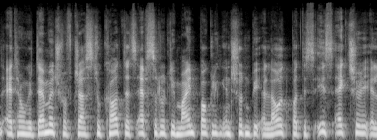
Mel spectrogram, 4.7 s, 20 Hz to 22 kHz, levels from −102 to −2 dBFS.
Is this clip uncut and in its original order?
yes; 0 cuts

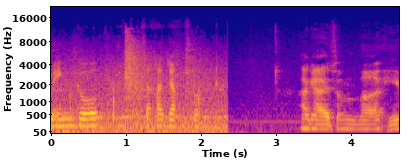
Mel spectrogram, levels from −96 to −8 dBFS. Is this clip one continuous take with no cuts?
no; 1 cut; at 2.4 s

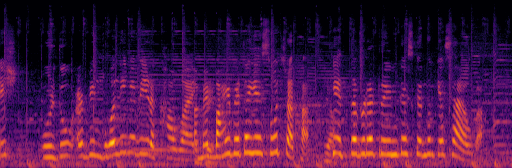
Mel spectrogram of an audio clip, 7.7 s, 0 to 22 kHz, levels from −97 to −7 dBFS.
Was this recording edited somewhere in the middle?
yes; 1 cut; at 2.9 s

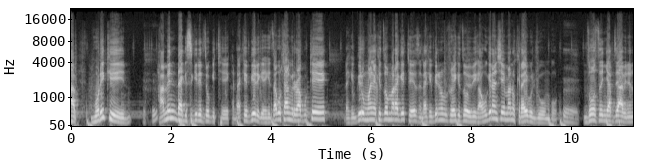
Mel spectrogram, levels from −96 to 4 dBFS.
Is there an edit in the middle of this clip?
no; 0 cuts

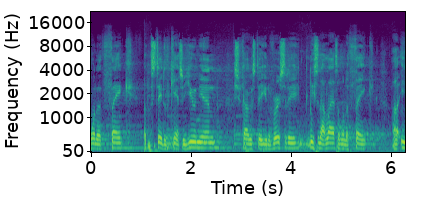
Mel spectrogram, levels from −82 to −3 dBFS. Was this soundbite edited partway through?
yes; 3 cuts; at 1.1 s, 2.9 s, 4.2 s

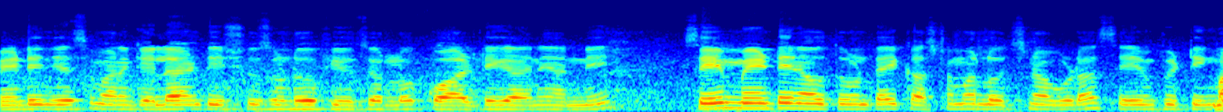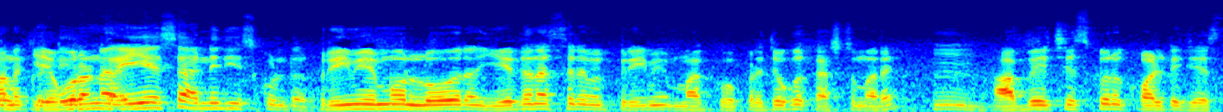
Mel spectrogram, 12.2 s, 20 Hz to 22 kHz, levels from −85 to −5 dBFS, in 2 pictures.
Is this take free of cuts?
yes; 0 cuts

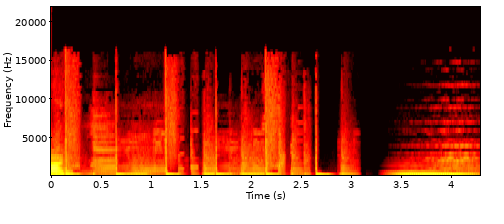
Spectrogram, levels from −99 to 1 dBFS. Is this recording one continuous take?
no; 1 cut; at 3.2 s

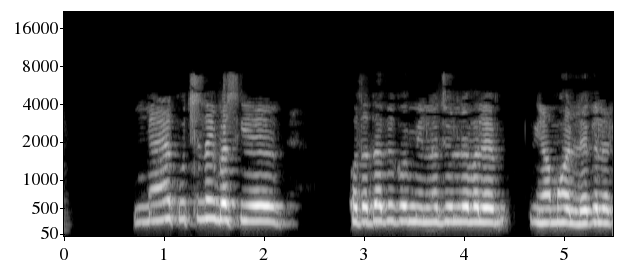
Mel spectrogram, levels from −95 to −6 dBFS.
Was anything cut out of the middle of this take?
no; 0 cuts

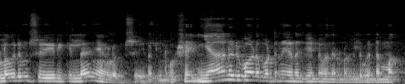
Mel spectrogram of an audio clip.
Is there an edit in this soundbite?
yes; 1 cut; at 1.6 s

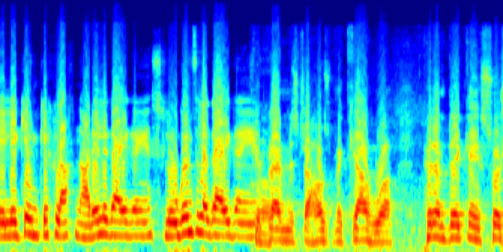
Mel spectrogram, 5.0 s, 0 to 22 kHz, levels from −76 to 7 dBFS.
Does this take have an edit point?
yes; 1 cut; at 2.6 s

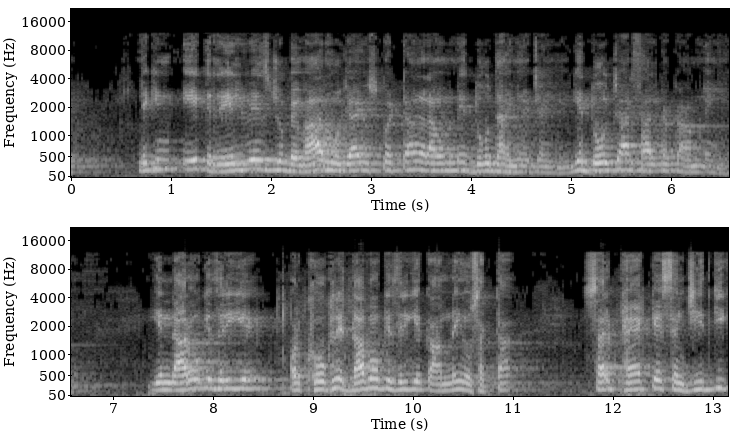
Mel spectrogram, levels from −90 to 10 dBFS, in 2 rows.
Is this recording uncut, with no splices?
yes; 0 cuts

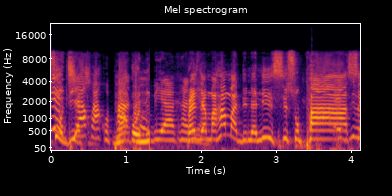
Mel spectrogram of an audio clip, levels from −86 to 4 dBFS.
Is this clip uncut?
no; 1 cut; at 1.3 s

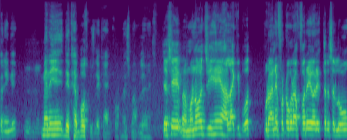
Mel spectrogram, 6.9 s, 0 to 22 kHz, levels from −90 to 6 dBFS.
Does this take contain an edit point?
no; 0 cuts

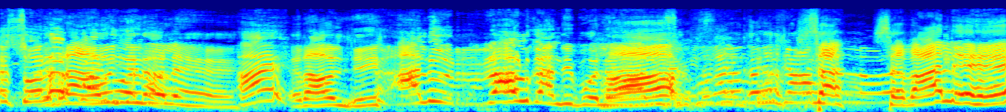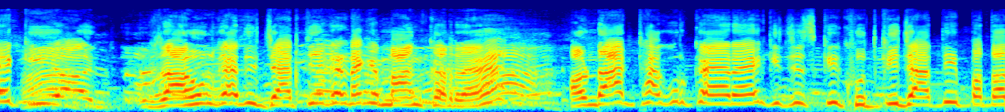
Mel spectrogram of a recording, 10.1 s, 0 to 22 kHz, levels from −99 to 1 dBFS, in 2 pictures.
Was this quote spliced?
no; 0 cuts

